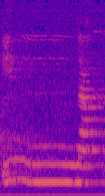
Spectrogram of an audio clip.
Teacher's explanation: bacaan gunnah nun bertasdid dan mim bertasdid dari rongga hidung keluar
